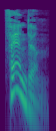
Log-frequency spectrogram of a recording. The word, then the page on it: fandom: British English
